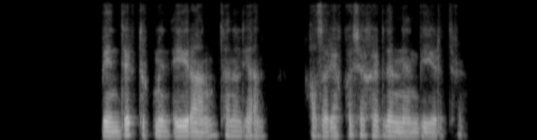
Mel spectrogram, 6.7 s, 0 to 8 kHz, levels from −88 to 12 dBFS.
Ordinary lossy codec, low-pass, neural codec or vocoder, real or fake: Opus, 24 kbps; 7.2 kHz; codec, 16 kHz in and 24 kHz out, 1 kbps, XY-Tokenizer; fake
